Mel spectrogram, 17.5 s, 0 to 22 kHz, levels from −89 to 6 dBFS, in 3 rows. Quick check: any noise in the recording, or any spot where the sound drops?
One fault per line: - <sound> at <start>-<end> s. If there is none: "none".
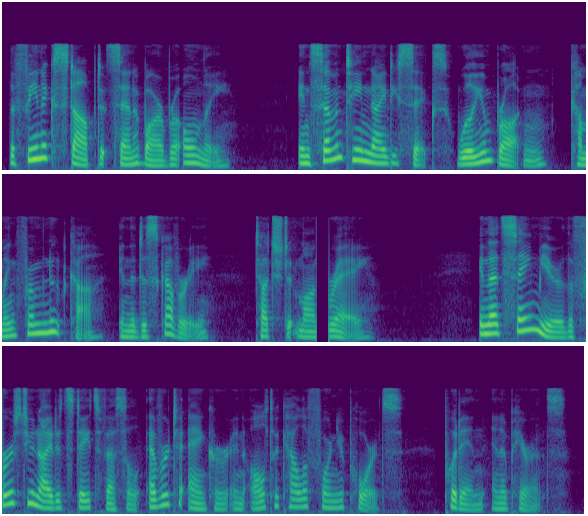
- dropout at 9.0-9.1 s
